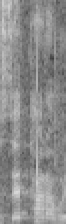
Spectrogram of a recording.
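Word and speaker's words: θ: 이거를 세타라고 읽어.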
